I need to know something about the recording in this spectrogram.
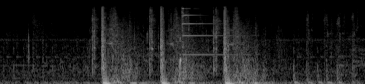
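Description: A blaster fires a quick burst of shots.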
